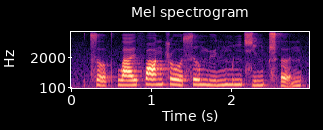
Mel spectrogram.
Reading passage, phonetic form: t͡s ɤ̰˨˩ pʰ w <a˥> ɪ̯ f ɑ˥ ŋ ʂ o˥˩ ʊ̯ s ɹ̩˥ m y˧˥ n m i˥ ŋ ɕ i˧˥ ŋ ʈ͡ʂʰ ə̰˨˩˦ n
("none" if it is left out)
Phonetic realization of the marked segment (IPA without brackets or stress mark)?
a˧˥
